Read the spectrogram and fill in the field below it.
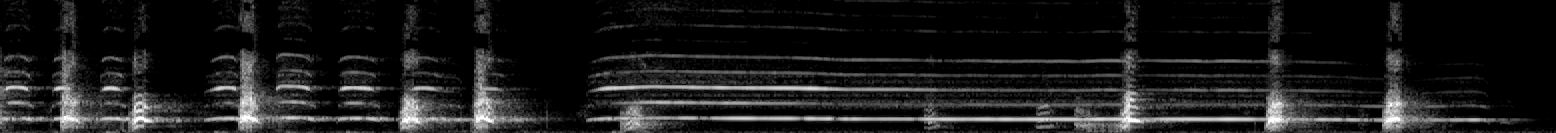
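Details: Chihuahua singing: quick clusters of shrill yips and barks, then a long steady high tone held for several seconds with occasional yelps over it, ending in a few more sharp yips.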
